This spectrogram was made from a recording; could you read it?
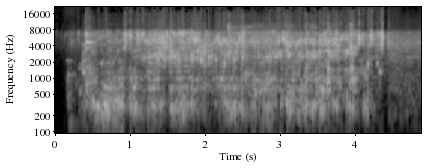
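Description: A toilet flushes loudly, a steady rushing gush of water lasting about four seconds before cutting off abruptly, with no voices.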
